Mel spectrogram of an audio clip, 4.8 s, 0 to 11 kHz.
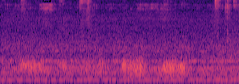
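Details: Ten-day-old Labrador Retriever puppies from a litter of six born January 18, 2022, indoors: soft, mid-pitched whimpers come in four short nasal bursts over a steady low electrical hum.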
